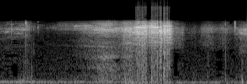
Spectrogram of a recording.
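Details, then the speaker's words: Synology DS410 NAS enclosure with a dropped drive screw inside; light metallic rattle swelling as the case is tilted upside down — loose screw rattling inside enclosure. "I hear it that's not a good sound I'm gonna have to turn this thing upside down um for a moment there we go"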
